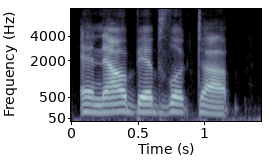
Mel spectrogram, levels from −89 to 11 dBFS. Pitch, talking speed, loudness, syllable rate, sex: 155 Hz, 210 wpm, -18 LUFS, 5.5 syllables/s, female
